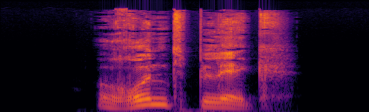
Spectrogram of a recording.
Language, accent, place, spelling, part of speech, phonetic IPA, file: German, Germany, Berlin, Rundblick, noun, [ˈʁʊntˌblɪk], De-Rundblick.ogg
- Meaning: panorama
